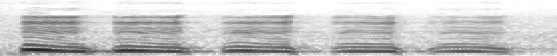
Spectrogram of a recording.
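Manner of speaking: imitating a celebrity's giggly laugh, lightly done; a mock laugh put on in his style; Rahul Mahajan laugh. Roasting the aunt, vlogger mimics Rahul Mahajan's laugh. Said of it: "या मावशीमुळे आज मला राहुल महाजन बनावं लागलं".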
